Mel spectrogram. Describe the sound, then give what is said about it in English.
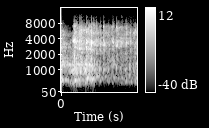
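A topic wheel spins, giving a dense, rapid rattle of clicking ticks that runs steadily for about a second. It is loud and heard alone. “All right, so let's spin this wheel one more time, see what we come up with.”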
